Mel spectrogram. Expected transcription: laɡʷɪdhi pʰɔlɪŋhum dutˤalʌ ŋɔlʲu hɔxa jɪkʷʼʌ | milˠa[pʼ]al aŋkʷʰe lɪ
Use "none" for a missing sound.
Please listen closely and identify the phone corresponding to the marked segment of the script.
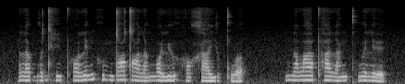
pʰ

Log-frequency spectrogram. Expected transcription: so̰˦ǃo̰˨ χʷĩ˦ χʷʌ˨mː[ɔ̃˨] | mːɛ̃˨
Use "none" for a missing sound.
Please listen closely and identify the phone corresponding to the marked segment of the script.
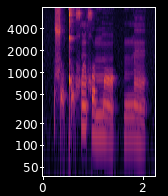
ɔ̃˨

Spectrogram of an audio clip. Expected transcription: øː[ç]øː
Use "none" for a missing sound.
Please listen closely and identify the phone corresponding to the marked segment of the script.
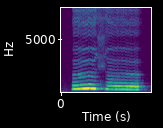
ç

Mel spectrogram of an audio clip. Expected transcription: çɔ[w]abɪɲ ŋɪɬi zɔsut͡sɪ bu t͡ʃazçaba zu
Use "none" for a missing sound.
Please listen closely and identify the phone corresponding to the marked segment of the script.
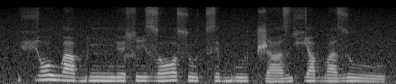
w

